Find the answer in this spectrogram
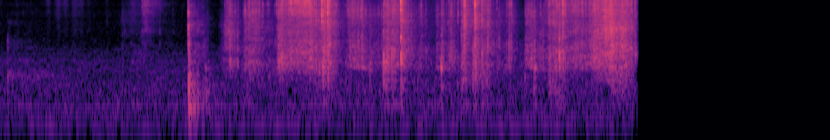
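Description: A knock about two seconds in, then a hand-twisted pepper grinder crunching peppercorns in a dense run of gritty clicks, which cuts off suddenly.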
